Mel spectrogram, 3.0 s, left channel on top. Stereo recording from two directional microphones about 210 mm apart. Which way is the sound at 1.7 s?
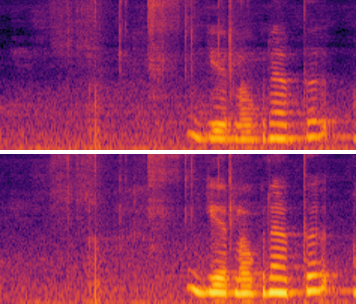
40° right (ahead or behind).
